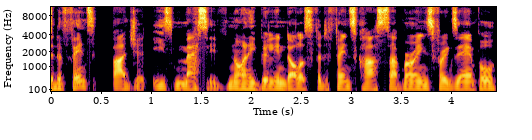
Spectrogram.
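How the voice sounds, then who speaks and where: In an Australian accent, a man talks at a fairly quick pace with a fairly low pitch and fairly even intonation, recorded with a dry, close sound and no echo. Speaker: news presenter. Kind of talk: news reading, scripted business headlines briefing. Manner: brisk, crisp and authoritative; formal, even-paced.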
